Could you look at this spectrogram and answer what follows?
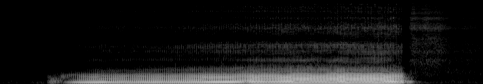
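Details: French bulldog: one long, loud, rumbling snore with a fluttering, growl-like quality; snoring in a flat-faced dog.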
